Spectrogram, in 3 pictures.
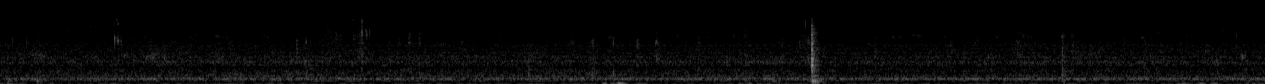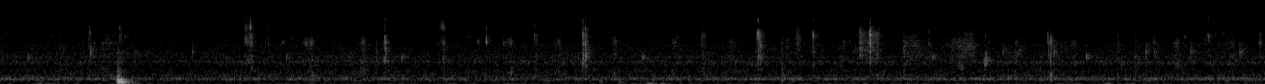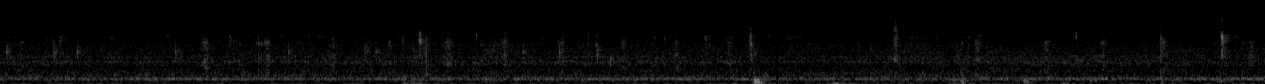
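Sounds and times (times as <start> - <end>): steady low hum: 0.0 - 37.9
wet chewing: 1.0 - 4.6, 15.0 - 26.4, 27.0 - 37.9.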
